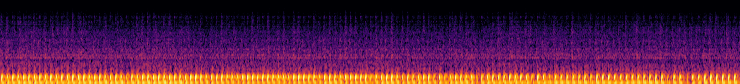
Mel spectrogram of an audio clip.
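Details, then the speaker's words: Pit bike single-cylinder engine after turning the idle adjustment screw counterclockwise: idle flattens into a slow, uneven, low sputter near stalling, showing the idle speed is set too low. "see how it flatened down significantly and it's just a low kind of sputter that means we're a little bit too low"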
